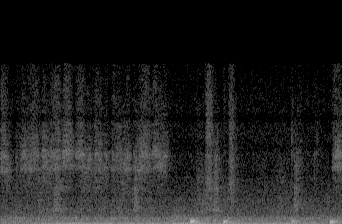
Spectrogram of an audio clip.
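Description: Faint scratching and squeaking of a marker pen writing on a whiteboard, with a few soft taps in the second half.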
